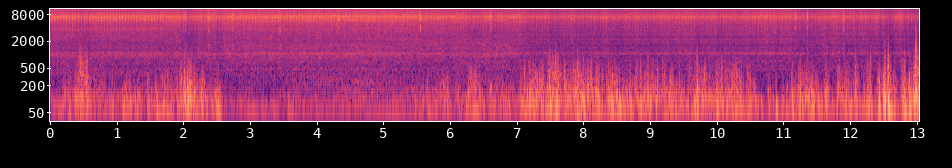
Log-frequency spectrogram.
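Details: Vauxhall Astra MK6 when warm: uneven rough idle with irregular low thumps and surges every few seconds over steady drone, also shudders while accelerating; cause not pinned down.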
